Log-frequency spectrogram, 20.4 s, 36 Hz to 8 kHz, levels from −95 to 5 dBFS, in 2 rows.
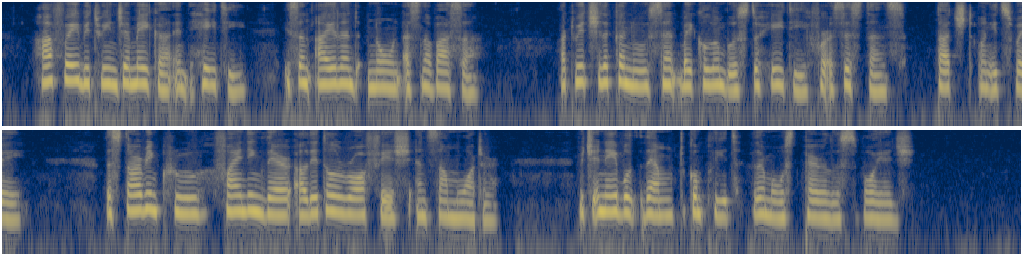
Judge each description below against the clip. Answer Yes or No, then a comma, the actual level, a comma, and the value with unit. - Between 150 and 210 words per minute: No, average, 140 wpm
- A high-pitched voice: Yes, high, 205 Hz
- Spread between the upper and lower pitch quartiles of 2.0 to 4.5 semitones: Yes, average, 3.9 semitones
